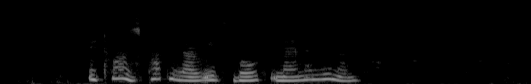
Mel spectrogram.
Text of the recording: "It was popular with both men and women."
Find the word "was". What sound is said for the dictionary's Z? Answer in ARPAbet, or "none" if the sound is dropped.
Z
